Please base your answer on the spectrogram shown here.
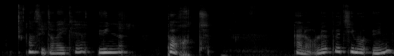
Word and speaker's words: porte: une porte t et attention pour que le t s'entende un e muet à la fin et je n'oublie pas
